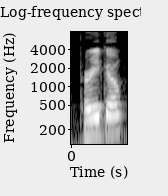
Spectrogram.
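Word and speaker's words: Parayko: Pero.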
